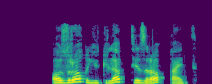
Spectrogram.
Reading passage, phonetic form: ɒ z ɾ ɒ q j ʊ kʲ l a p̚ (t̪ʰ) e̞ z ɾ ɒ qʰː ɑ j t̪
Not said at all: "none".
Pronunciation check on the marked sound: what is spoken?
t̪ʰ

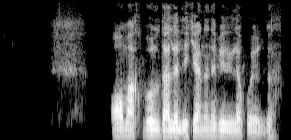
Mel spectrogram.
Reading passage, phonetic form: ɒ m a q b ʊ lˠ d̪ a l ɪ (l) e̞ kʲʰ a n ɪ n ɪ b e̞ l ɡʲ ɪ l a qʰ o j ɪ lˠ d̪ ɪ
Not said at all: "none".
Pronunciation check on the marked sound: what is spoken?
l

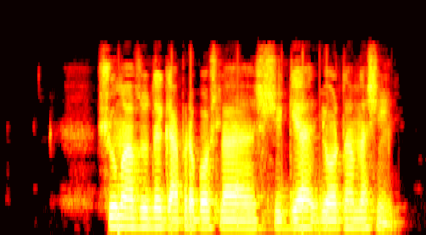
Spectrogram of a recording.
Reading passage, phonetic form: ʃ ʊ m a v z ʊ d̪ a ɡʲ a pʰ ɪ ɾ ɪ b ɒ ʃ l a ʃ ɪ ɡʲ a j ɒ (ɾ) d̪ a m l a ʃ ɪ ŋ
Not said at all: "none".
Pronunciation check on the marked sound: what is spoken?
ɾ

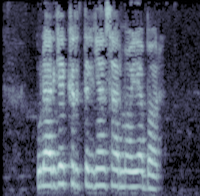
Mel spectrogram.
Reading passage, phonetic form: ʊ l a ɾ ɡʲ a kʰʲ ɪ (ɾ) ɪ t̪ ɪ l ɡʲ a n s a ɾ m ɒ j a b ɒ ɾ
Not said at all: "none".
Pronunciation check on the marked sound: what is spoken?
ɾ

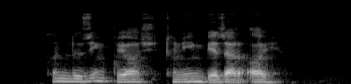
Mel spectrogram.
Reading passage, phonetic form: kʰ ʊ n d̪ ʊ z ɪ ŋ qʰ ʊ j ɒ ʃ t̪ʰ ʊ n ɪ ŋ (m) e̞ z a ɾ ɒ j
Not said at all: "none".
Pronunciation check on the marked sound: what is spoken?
b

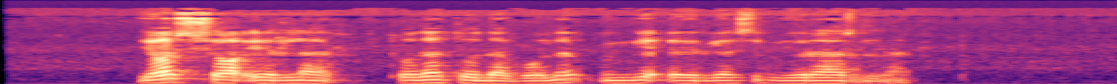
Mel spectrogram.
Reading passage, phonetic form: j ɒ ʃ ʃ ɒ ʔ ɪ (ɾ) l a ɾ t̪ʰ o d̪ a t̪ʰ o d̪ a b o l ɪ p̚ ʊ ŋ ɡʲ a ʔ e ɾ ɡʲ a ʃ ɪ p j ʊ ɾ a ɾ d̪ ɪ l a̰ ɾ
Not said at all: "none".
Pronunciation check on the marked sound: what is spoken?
ɾ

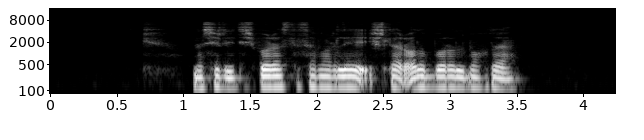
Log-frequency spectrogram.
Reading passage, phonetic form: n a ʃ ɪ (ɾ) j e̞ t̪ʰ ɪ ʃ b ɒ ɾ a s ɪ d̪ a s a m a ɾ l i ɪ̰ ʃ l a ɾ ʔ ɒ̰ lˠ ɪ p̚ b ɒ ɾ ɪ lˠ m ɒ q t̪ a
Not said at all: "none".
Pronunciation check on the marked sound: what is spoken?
ɾ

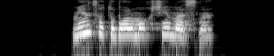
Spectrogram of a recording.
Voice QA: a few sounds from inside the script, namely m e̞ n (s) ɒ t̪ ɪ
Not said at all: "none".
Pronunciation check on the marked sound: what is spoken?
s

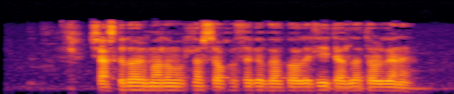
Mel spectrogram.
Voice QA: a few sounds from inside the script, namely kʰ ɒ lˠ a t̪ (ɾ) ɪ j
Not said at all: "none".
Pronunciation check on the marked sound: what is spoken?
l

